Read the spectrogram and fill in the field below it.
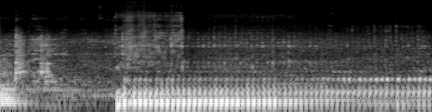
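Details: GL Pro Neotech motorcycle with hard starting, after cleaning, kick-started without choke: fires and settles into a steady even thump with no stumble. Hard starting without choke was attributed to leaking valves.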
